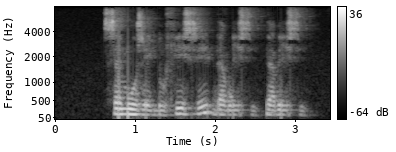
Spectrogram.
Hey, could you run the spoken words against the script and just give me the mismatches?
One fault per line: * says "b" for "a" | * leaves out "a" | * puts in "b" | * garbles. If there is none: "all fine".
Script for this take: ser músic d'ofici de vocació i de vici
* says "vici" for "vocació"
